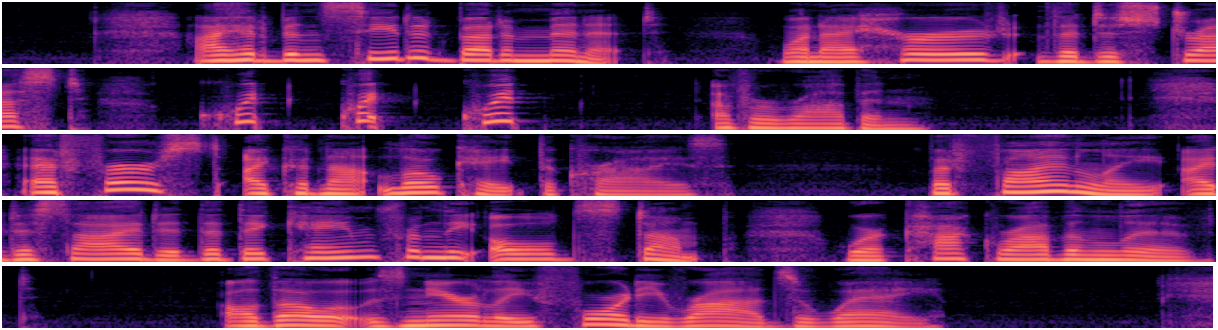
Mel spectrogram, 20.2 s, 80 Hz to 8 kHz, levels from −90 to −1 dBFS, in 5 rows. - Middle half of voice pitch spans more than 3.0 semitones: Yes, average, 5.2 semitones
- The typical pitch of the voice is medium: Yes, medium, 175 Hz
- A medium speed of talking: Yes, average, 155 wpm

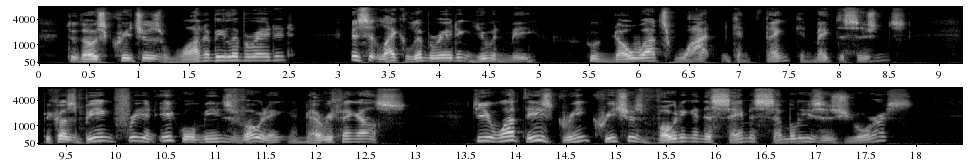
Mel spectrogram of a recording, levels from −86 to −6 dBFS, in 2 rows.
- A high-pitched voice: No, medium, 145 Hz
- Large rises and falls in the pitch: Yes, wide, 7.1 semitones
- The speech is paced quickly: No, average, 155 wpm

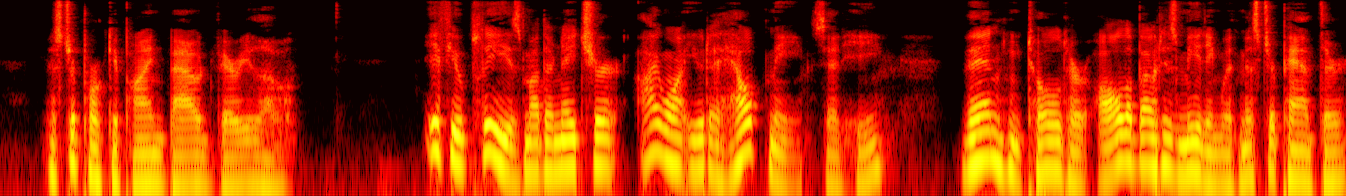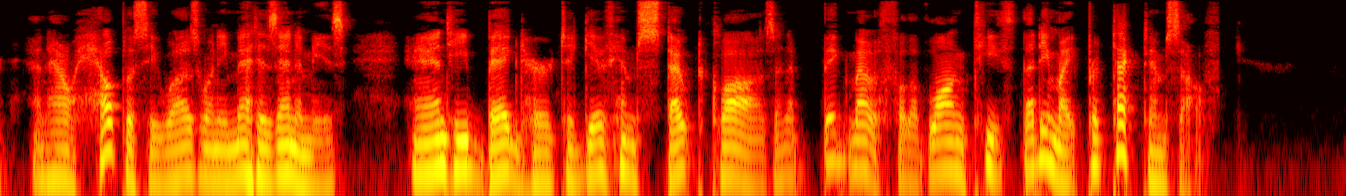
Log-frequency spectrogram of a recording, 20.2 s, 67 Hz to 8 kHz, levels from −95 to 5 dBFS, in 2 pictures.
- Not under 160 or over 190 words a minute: Yes, average, 180 wpm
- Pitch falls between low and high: No, low, 115 Hz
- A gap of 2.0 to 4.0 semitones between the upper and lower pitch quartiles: No, average, 5.3 semitones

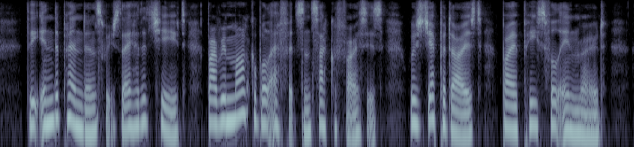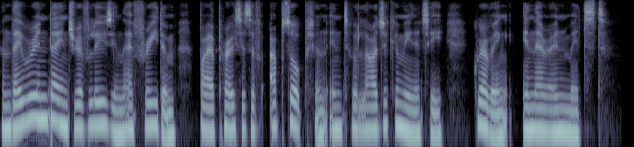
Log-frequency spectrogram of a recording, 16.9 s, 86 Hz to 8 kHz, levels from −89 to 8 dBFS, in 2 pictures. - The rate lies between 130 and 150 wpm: Yes, average, 145 wpm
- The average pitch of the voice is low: No, medium, 155 Hz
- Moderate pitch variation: Yes, average, 3.7 semitones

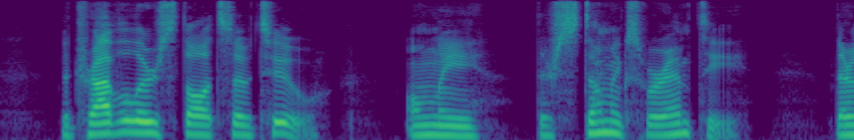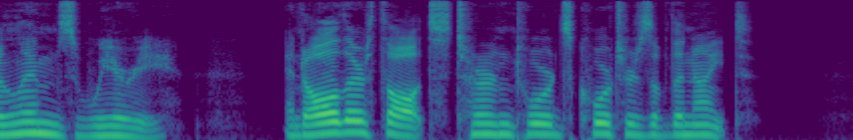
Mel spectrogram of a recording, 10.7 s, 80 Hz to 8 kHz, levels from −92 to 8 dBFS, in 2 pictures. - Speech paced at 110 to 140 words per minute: Yes, slow, 135 wpm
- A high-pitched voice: No, medium, 160 Hz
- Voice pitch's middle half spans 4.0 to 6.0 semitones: No, average, 2.7 semitones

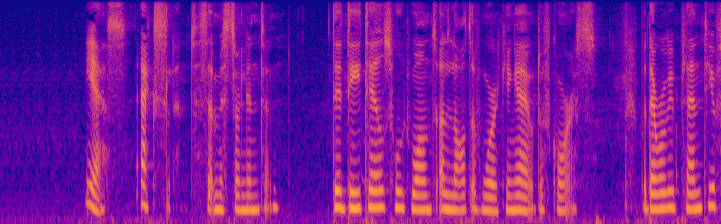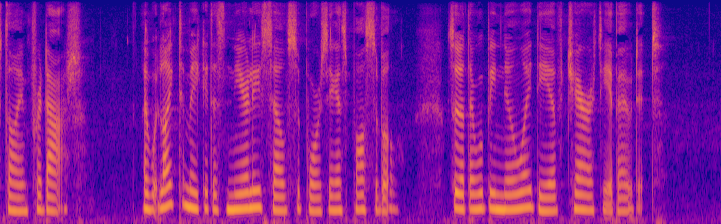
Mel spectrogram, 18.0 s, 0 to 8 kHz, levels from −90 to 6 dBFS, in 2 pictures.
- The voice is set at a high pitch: Yes, high, 200 Hz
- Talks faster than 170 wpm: No, average, 155 wpm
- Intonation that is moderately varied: No, narrow, 2.2 semitones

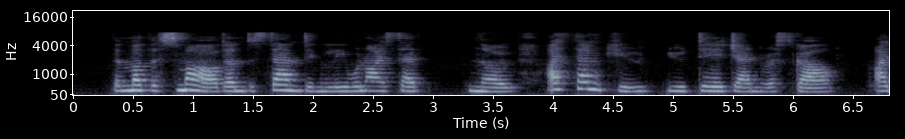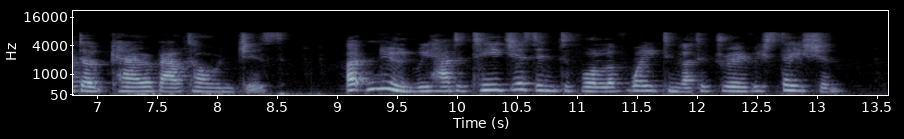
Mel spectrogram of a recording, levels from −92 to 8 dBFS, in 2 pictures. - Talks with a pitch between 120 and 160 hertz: No, high, 210 Hz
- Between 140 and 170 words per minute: Yes, average, 150 wpm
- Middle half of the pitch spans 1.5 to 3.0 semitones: Yes, average, 2.7 semitones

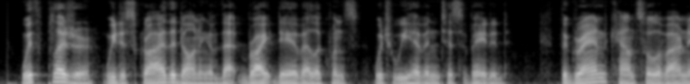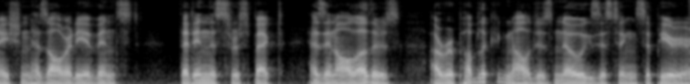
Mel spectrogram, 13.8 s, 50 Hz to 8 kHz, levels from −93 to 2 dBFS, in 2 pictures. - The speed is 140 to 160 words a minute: No, average, 175 wpm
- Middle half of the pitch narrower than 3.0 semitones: Yes, narrow, 2.4 semitones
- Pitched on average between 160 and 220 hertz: No, very low, 95 Hz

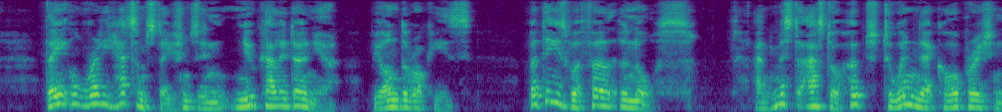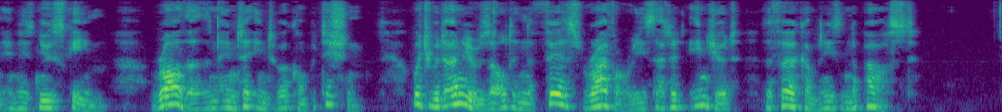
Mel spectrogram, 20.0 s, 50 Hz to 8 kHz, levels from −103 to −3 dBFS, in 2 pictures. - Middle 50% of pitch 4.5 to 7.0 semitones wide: Yes, wide, 5.4 semitones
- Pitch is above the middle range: No, medium, 145 Hz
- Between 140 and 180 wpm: Yes, average, 160 wpm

